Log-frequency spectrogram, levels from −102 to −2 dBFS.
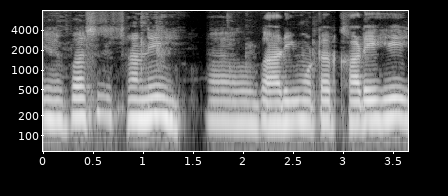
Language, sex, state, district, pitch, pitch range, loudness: Chhattisgarhi, female, Chhattisgarh, Korba, 170 Hz, 165-180 Hz, -17 LUFS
